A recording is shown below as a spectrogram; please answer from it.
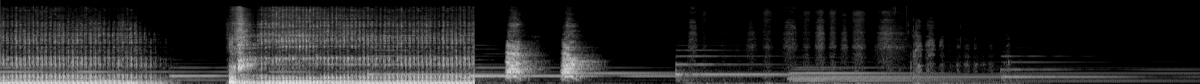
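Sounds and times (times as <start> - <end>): tiger roaring: 0.0 - 5.2
soft background music: 0.0 - 12.0
dog barking: 2.3 - 2.6, 5.0 - 6.1.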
